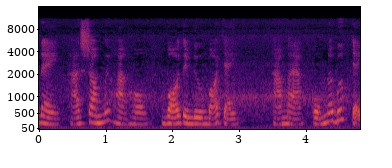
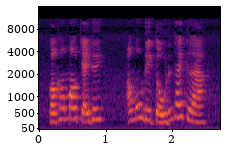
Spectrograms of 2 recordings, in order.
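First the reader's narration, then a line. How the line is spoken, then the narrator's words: Shout. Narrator (Vietnamese): Cô quát Hạ Sâm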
